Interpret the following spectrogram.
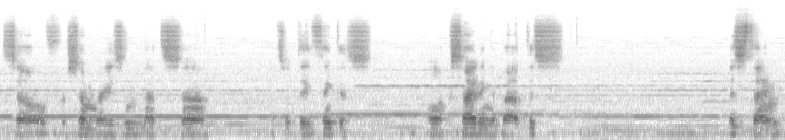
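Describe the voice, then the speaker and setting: A man hosting a casual livestream, thinking aloud in a relaxed, musing way with many fillers. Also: mid-range voice, slow pace, creaky, long pauses, music in the background, rough recording. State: relaxed and yawning. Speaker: livestream host.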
